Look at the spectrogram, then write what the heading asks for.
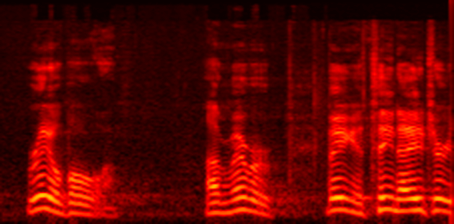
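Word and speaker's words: Rehoboam: the first king well it Nam rhymes with jeroboam could you could you sort of guess could you sort of guess what his name is real boam I remember being a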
